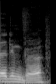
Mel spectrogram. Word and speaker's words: Edinburgh: We discussed it's pronounced Edinburgh.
